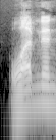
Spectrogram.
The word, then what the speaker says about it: Lebanon: Lebanon, Tennessee. Uh spelled like Lebanon.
